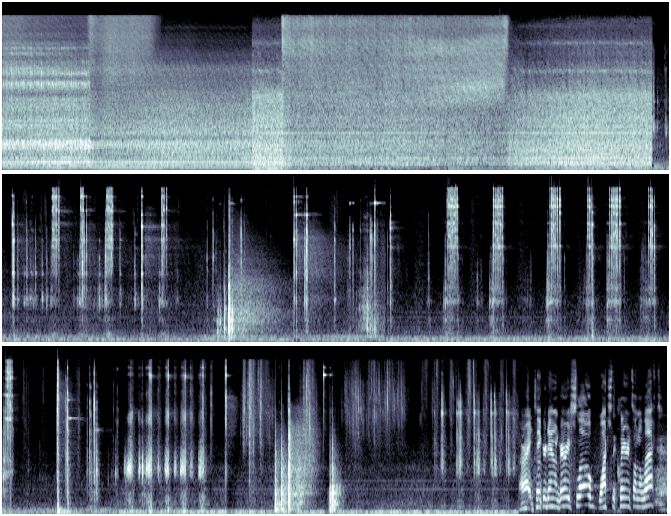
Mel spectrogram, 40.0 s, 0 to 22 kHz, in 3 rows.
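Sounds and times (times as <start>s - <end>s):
metallic clicks and clanks: 13.0s - 18.4s, 19.2s - 23.4s, 24.2s - 27.0s, 27.8s - 31.4s.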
